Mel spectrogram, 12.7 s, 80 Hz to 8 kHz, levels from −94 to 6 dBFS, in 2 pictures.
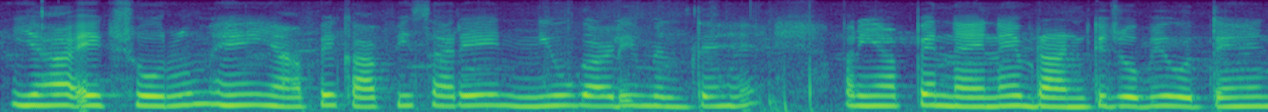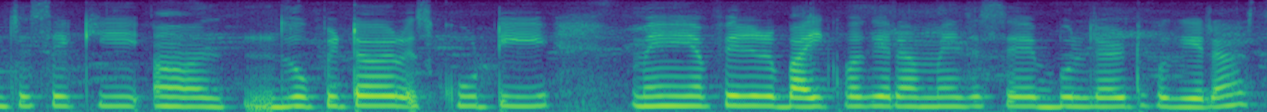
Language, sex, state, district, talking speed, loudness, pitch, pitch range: Hindi, female, Andhra Pradesh, Krishna, 175 wpm, -16 LUFS, 250 Hz, 240-260 Hz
